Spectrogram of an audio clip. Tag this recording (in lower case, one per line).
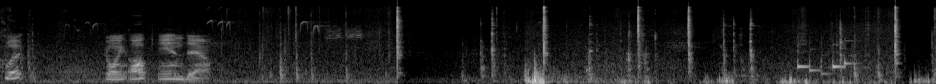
speech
